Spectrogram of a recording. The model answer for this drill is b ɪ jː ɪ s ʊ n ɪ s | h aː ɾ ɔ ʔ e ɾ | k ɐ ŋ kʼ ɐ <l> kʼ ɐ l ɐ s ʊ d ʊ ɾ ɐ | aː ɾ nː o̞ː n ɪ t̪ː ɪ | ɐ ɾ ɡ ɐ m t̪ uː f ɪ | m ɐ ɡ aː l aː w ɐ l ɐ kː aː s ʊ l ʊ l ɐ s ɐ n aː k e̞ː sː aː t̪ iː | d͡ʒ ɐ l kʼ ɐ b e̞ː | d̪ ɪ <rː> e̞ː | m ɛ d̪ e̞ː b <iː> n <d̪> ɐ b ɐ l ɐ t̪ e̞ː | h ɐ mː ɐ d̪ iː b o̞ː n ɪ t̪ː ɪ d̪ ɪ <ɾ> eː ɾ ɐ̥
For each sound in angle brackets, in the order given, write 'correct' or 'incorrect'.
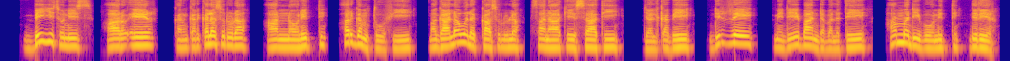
incorrect: ɾ, correct, incorrect: aː, correct, correct

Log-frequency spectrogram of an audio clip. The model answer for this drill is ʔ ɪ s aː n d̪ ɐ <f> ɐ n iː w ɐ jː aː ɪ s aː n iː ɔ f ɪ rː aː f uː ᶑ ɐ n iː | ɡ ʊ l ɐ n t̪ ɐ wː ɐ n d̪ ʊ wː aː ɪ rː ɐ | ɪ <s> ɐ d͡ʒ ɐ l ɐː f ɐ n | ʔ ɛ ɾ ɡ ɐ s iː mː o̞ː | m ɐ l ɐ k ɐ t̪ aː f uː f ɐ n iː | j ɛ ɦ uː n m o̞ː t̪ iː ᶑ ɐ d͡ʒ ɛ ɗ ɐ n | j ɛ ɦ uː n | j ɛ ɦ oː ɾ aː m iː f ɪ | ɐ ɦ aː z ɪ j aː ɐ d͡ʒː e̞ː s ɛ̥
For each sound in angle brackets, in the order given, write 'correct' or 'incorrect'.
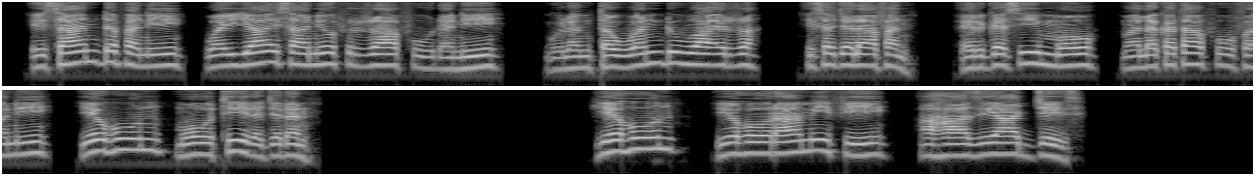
correct, correct

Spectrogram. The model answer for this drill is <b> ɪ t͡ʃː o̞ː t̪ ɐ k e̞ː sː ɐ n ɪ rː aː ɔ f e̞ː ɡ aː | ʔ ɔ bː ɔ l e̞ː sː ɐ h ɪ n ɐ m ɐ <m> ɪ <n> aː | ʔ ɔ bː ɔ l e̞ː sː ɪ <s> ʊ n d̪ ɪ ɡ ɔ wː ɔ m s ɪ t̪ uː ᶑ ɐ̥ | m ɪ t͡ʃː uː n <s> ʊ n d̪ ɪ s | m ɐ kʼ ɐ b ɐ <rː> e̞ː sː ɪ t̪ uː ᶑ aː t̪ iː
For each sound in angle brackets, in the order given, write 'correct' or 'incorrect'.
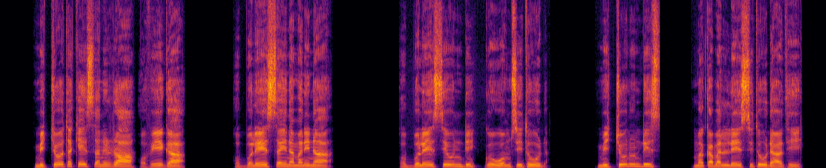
incorrect: m, incorrect: n, correct, incorrect: h, incorrect: h, incorrect: lː

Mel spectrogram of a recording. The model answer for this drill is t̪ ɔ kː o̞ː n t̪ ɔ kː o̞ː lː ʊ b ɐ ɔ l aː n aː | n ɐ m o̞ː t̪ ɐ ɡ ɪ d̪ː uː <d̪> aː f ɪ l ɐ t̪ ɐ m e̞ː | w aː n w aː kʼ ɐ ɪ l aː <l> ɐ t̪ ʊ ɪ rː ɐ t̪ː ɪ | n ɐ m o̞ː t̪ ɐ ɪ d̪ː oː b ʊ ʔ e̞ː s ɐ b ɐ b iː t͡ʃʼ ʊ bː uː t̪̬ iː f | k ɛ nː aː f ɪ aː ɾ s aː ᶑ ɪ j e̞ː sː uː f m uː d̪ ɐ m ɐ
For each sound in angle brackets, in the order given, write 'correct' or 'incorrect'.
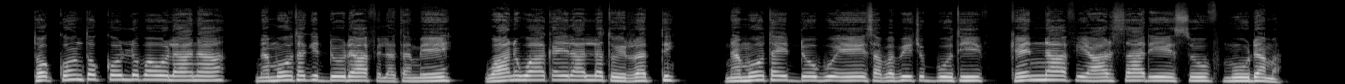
correct, incorrect: lː

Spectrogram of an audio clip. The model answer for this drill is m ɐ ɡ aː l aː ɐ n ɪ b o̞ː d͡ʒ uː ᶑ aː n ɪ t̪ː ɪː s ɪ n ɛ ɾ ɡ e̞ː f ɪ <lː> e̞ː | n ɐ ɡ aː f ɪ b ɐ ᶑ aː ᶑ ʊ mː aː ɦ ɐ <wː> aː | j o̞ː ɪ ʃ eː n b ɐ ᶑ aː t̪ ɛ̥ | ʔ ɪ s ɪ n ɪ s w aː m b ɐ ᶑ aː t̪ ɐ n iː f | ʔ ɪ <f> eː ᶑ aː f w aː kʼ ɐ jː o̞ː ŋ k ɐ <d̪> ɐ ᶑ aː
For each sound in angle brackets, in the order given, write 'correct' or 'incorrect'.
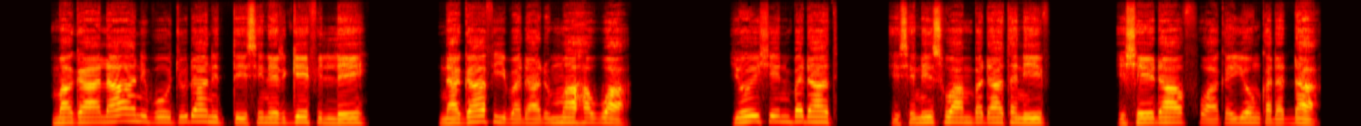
correct, correct, incorrect: ʃ, correct

